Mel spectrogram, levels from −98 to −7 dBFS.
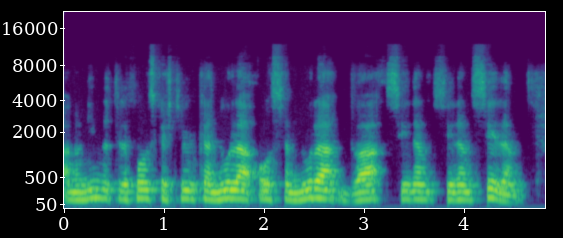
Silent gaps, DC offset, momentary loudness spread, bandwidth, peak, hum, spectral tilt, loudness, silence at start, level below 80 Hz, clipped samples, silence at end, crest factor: none; under 0.1%; 7 LU; 10.5 kHz; -6 dBFS; none; -7 dB/octave; -25 LUFS; 0 s; -66 dBFS; under 0.1%; 0.2 s; 18 dB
